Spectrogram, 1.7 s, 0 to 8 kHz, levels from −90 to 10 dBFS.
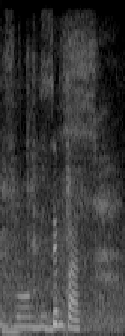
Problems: constant background noise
